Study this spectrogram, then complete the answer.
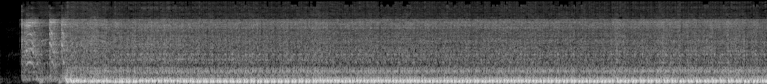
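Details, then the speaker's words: Aprilia RS660 right after an ECU remap and new front tyre, communication error codes cleared with a Texa tool: starter catches quickly into a steady even idle, no knocks or misfires, healthy. "I've cleared them all down, and it's all good now. Just going to start it up."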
